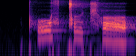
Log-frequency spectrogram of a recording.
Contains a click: yes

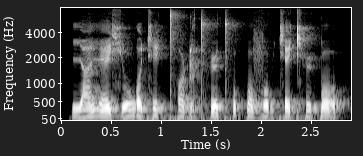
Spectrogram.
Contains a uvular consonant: no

